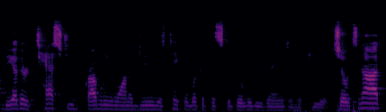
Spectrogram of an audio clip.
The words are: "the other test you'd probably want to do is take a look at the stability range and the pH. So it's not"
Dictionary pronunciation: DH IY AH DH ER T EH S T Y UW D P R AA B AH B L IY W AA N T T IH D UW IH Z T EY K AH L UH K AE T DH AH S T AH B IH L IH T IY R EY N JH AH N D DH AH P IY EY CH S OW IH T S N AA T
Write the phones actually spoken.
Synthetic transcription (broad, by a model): DH IY AH DH ER T EH S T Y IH P R AA B AH B L IY W AA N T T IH D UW IH Z T EY K AH L UH K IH T DH AH S T AH B IH L IH T IY R EY N JH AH N DH AH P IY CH S OW IH T S N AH T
